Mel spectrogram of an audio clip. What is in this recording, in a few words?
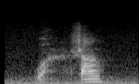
"wan3shang5", Chinese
